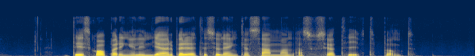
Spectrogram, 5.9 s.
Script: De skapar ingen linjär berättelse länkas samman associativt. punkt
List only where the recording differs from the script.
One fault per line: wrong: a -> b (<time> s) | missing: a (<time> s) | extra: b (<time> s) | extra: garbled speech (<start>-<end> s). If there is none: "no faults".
no faults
